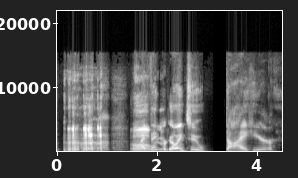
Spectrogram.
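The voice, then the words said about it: Imitates another person's voice, random pauses. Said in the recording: “his like speech pattern is just like how he just pauses randomly ... my Cody Rhodes impersonation”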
